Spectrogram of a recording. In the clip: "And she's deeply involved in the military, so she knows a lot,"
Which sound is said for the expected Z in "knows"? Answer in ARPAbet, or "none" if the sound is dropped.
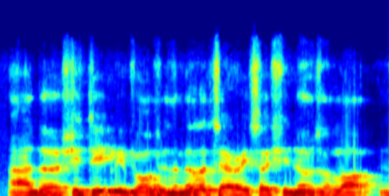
Z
